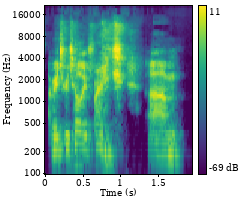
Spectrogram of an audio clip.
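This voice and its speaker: A man's voice: lowish voice, brisk, pushed and bright. A man giving a casual interview answer, hesitant and stumbling over his starts.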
